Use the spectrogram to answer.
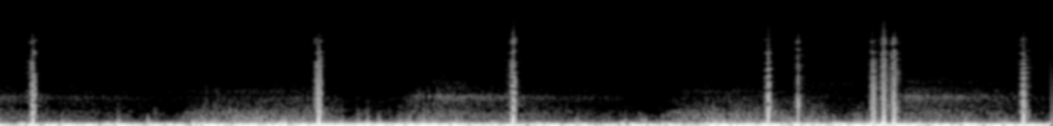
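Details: Stethoscope auscultation over lung fields during a pulmonary exam; soft rising and falling breath noise with sharp handling clicks; normal breath sounds.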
